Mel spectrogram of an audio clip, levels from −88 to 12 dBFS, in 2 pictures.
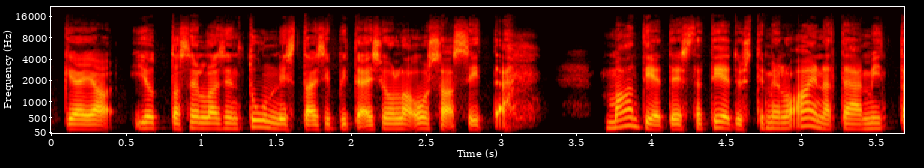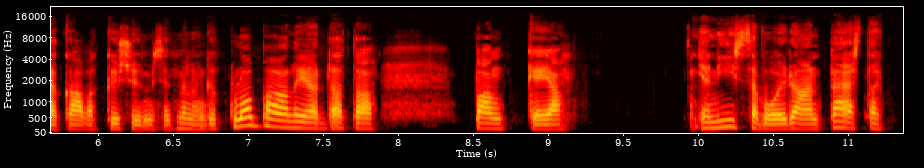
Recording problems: thin; very; fading below 550 Hz

